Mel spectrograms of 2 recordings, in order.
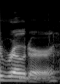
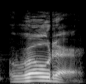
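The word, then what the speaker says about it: Roederer: Roder, is that how do I say that? There's going to be a lot of ways to say it, but we say Roder. Just roll the R. Roder, all right?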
